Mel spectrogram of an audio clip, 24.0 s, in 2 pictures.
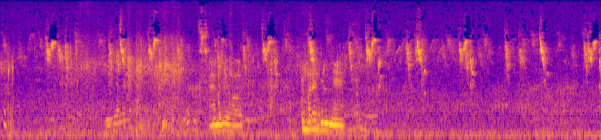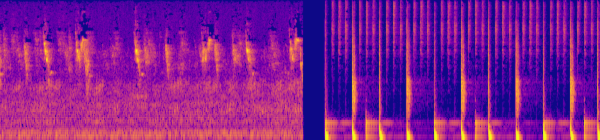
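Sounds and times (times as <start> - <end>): bird chirping: 0.0 - 18.1.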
